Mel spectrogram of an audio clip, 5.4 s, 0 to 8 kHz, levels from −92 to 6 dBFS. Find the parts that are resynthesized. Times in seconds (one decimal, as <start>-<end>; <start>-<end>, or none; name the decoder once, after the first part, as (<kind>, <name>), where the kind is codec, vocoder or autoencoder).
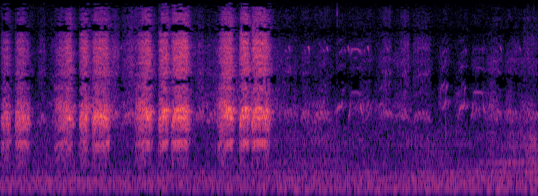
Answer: none

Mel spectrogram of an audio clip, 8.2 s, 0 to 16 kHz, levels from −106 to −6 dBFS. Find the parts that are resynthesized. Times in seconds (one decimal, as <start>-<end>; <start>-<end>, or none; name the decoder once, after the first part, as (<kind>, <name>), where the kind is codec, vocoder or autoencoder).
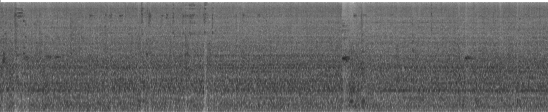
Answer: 0.0-0.7 (vocoder, BigVGAN v2); 1.3-3.4; 6.7-8.2

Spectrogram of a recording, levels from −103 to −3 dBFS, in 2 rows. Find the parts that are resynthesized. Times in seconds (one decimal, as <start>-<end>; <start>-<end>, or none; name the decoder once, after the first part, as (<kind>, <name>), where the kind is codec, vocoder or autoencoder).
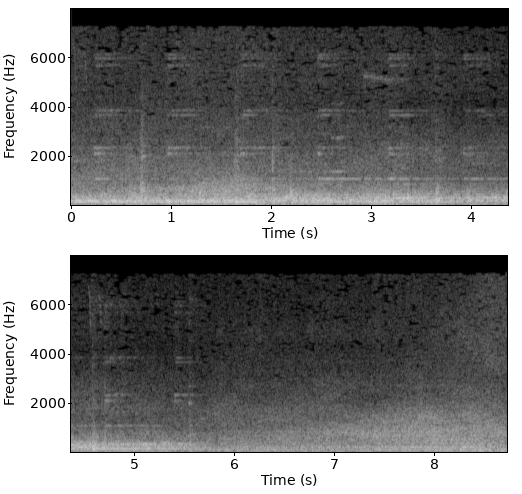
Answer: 1.9-2.5 (vocoder, BigVGAN v2); 4.1-4.9

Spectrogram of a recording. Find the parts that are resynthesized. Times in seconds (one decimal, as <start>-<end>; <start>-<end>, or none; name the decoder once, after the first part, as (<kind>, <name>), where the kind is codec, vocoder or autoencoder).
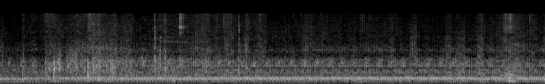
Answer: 1.8-2.3 (vocoder, BigVGAN v2); 3.0-5.5

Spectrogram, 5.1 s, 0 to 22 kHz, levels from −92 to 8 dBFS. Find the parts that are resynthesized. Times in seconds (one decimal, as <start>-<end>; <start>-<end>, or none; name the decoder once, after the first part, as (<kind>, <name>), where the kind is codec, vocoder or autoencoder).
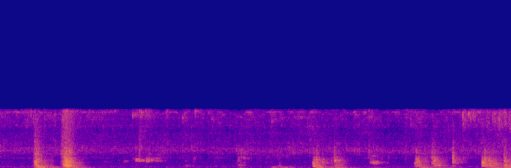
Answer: none

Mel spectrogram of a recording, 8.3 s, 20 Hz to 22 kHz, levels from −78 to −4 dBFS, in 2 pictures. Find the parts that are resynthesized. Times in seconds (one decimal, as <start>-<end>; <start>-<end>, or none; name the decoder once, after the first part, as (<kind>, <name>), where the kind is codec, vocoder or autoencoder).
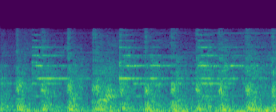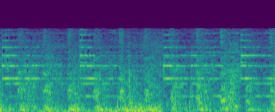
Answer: none

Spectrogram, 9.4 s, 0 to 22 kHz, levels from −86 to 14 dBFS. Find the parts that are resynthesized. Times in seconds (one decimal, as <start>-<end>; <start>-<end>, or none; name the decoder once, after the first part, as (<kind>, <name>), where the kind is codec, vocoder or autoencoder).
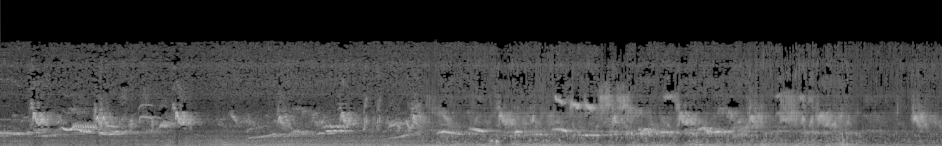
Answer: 4.2-9.4 (vocoder, BigVGAN v2)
